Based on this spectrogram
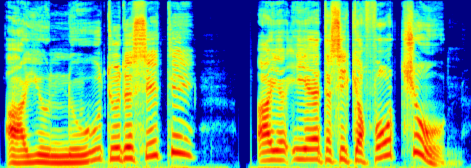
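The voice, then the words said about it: Put-on French Caribbean accent. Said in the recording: “in a French Caribbean accent.”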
